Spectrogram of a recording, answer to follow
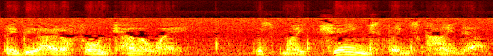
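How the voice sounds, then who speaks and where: An actor playing a tough, cocksure hired killer in an old radio drama, talking in blunt streetwise slang. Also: male voice, sits low, very animated, moderate pace. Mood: uneasy. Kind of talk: 1930s-40s radio acting. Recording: muffled, noisy vintage radio recording.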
